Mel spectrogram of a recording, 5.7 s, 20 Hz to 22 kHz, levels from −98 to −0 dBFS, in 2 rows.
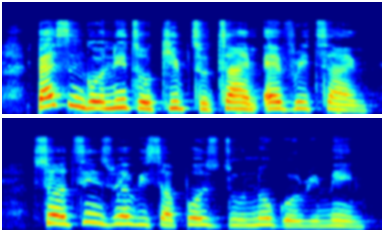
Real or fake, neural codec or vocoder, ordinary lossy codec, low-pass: real; none; none; none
